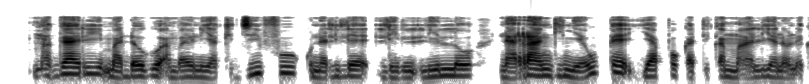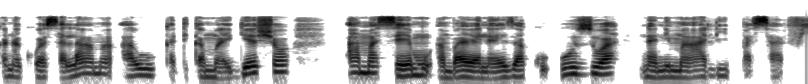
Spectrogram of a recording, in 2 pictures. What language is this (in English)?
Swahili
